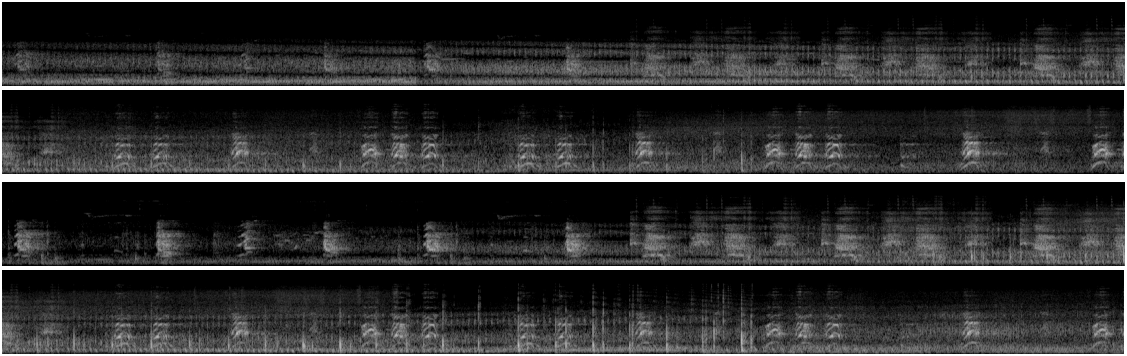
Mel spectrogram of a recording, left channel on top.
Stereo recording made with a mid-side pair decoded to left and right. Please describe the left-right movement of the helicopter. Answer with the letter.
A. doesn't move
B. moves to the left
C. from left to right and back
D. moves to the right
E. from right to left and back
D.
